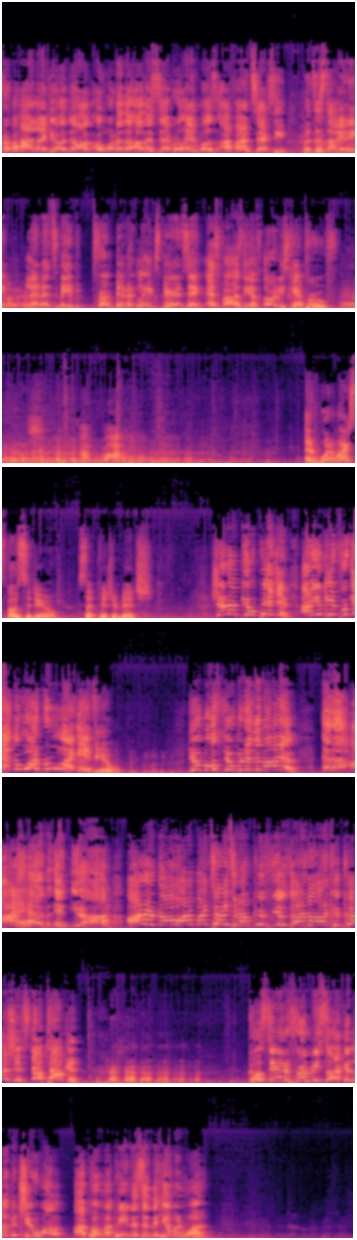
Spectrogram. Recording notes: Recorded Live at Union Hall in Brooklyn, March 21, 2015.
